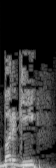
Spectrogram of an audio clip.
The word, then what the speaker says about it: Buttigieg: Buttigieg, that's the way they say his name, Buttigieg, he's now superseding.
